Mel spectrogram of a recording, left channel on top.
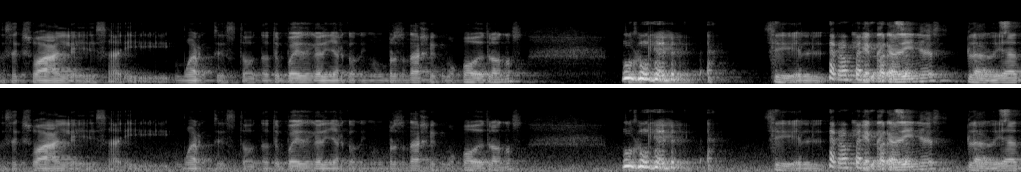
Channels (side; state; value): right; noise; rumble, 15 dB below the sound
